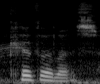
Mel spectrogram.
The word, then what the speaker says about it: Civilis: Civilis is pronounced I've been pronouncing it with a C is actually Kivalis.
